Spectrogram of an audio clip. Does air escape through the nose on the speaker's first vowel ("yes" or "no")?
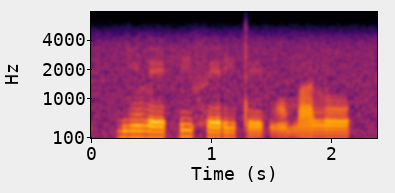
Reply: yes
